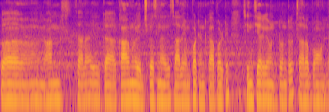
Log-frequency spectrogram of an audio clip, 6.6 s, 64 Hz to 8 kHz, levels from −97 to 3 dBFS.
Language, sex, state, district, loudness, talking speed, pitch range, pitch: Telugu, male, Andhra Pradesh, Krishna, -21 LUFS, 120 wpm, 105-110 Hz, 110 Hz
